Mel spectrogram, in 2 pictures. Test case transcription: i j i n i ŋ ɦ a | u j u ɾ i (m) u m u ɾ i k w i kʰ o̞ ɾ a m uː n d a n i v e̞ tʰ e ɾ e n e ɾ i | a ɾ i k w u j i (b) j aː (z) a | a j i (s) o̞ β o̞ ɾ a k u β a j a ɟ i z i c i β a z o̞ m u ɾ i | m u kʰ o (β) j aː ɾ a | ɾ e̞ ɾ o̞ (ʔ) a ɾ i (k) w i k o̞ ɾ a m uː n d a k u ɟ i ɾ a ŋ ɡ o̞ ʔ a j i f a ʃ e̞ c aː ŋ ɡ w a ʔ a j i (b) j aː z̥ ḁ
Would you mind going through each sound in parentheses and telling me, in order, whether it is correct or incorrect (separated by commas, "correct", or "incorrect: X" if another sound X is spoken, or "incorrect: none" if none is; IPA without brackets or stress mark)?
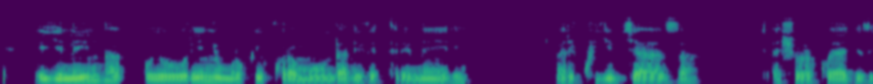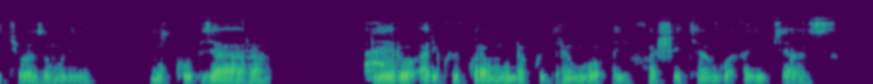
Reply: incorrect: ɲ, correct, correct, incorrect: ʃ, incorrect: b, correct, correct, correct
